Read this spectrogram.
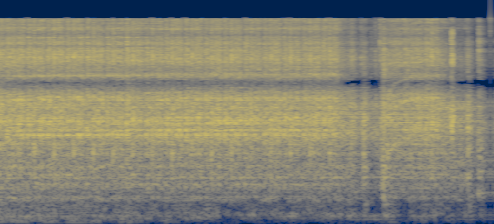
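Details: Scooter with spark present and a good plug: starter spins the engine evenly but it never fires, because tight tappets hold the valves open and kill compression; cranks but no start.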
